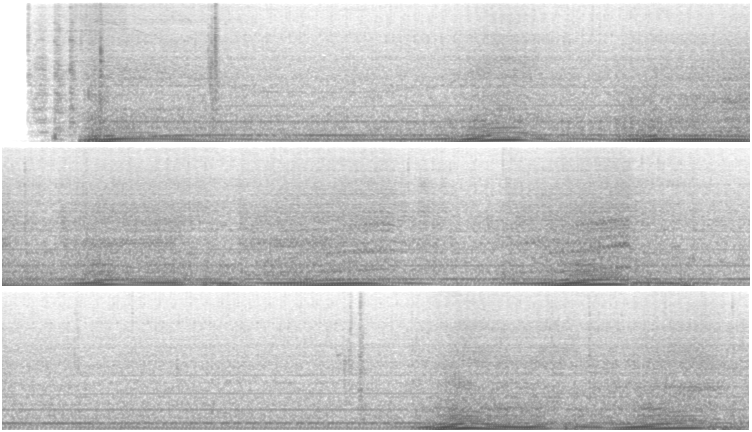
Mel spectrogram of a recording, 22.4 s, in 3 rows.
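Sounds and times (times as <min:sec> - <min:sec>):
Acura Integra engine starting: 0:00.2 - 0:22.4
Acura Integra gear shifting: 0:00.3 - 0:22.4.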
